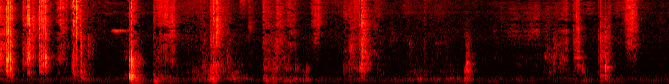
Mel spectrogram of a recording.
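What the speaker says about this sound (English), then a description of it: "so I'm just gonna cut this little piece." Scissors snip a small piece of glow paper for a Halloween treat craft, making a series of close, crisp cuts in irregular bursts with short pauses between them. It is quiet and no one speaks.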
